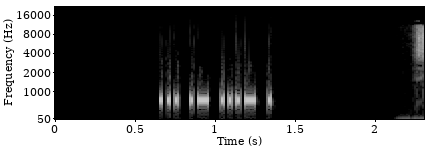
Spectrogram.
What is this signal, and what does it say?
Morse code, heard as a keyed tone, about 48 wpm, 700 Hz. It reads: SAVE
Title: Sentences from Top 1100 Words - New Word Drill Alt - 50wpm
